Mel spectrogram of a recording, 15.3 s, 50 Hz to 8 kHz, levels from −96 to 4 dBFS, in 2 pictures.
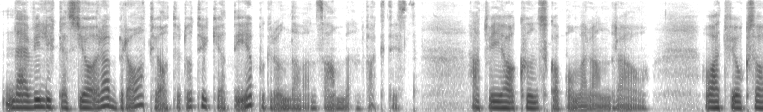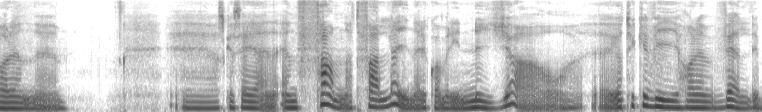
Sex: female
